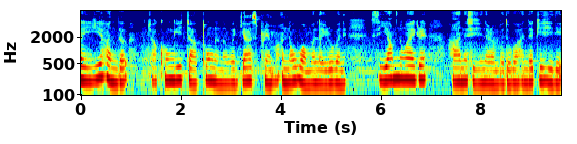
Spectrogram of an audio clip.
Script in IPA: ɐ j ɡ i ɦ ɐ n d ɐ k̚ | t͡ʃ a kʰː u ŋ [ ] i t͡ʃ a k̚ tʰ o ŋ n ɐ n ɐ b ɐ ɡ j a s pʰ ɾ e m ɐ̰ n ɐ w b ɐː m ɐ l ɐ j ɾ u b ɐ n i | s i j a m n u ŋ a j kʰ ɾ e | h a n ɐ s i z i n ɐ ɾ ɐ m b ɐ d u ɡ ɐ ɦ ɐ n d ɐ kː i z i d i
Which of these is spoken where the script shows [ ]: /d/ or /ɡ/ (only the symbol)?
ɡ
